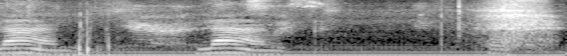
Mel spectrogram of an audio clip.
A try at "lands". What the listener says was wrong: Now, that S sound, you want to make it more of a Z after a voice consonant. So it's lands, runs, reaches.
